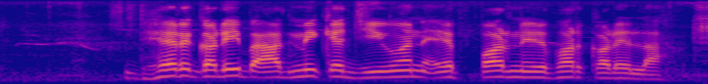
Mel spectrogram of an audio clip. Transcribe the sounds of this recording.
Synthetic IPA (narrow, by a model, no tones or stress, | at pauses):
d̪ʱeɾɡəɾibad̪miked͡ʒiʋənepəɾniɾbʱəɾkəɾela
